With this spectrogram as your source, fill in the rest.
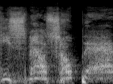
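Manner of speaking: high, very slow, drawn-out stage whisper. Retelling what a girlfriend said about a seatmate on a flight: imitating a whisper.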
